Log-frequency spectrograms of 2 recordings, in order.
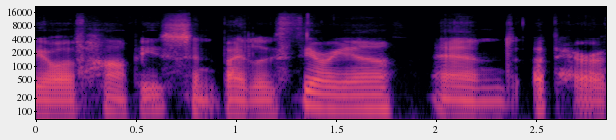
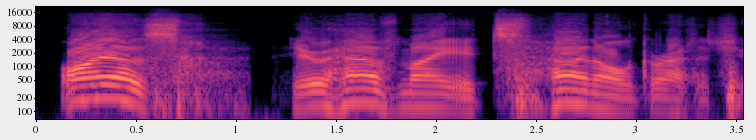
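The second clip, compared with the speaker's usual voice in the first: booming, loud, hall-filling regal voice; 3 semitones higher, 7 dB louder than usual. A game master voices a ruler greeting the four heroes in his hall: booming voice. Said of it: "he just booms the entire hall".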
